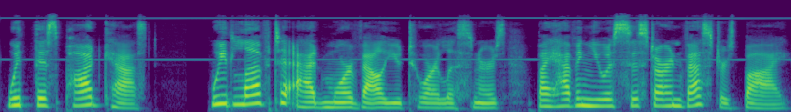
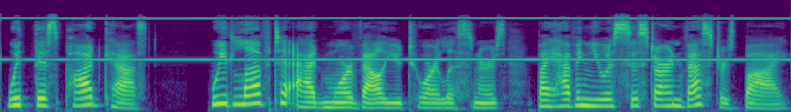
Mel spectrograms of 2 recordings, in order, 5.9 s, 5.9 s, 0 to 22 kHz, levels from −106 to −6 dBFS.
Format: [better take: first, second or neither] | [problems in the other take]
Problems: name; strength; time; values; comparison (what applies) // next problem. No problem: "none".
first | high-pitched whine; loud; throughout; 2.5 kHz, 8 dB below the speech; faint in the first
